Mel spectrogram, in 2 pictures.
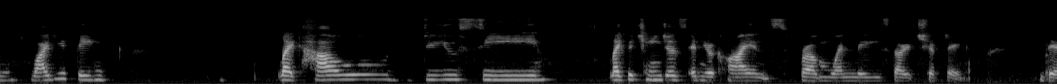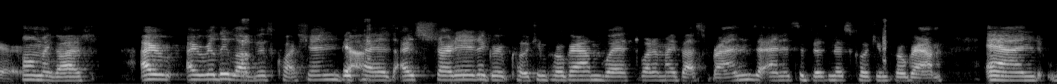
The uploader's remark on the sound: Today's episode is the recording from an IG live conversation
